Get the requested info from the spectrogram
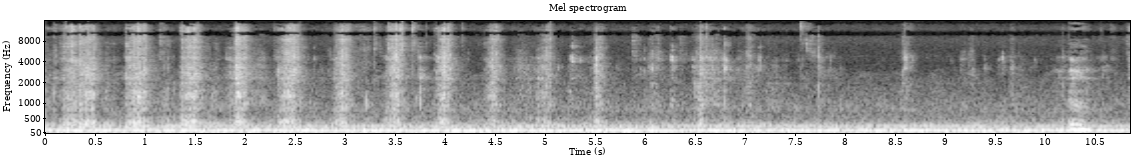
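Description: Close-up chewing of crunchy kettle-cooked potato chips: a run of crisp crunches, several a second at first and thinning out later. A steady low hum runs underneath.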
